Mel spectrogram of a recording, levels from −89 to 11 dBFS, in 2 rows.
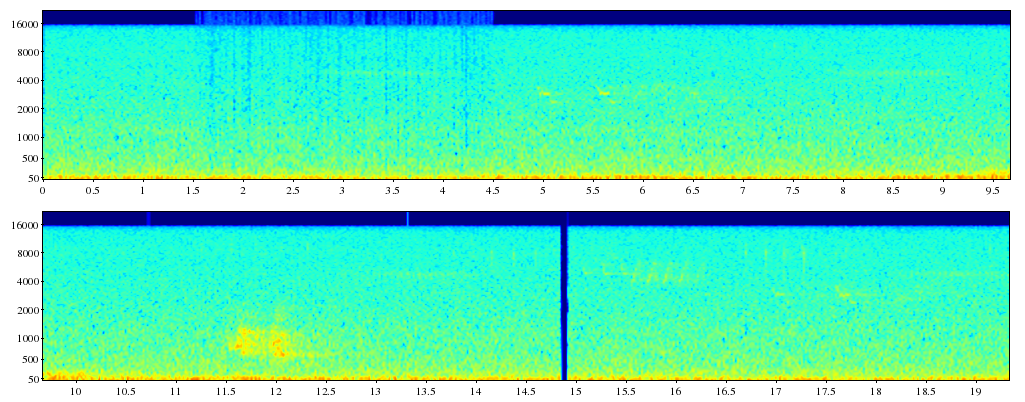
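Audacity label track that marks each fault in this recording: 1.510000	4.510000	clipping −18.5 dBFS
10.720000	10.720000	click
13.310000	13.310000	click
14.840000	14.910000	drop-out 75 ms

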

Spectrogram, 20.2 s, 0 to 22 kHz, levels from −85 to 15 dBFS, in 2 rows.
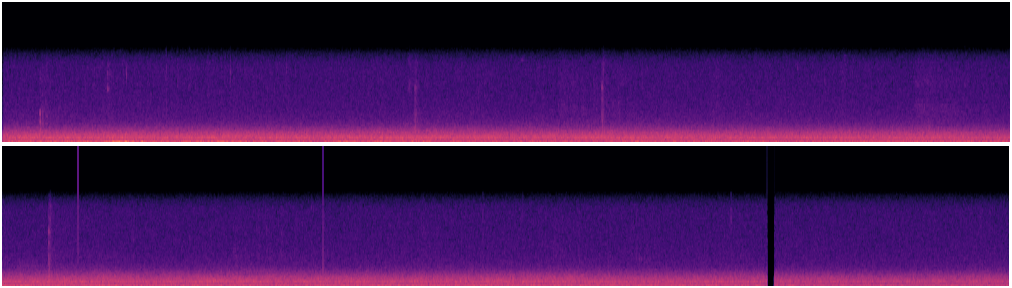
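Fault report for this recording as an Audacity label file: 10.840000	10.840000	click
13.290000	13.290000	click −13 dBFS
17.730000	17.800000	drop-out 75 ms

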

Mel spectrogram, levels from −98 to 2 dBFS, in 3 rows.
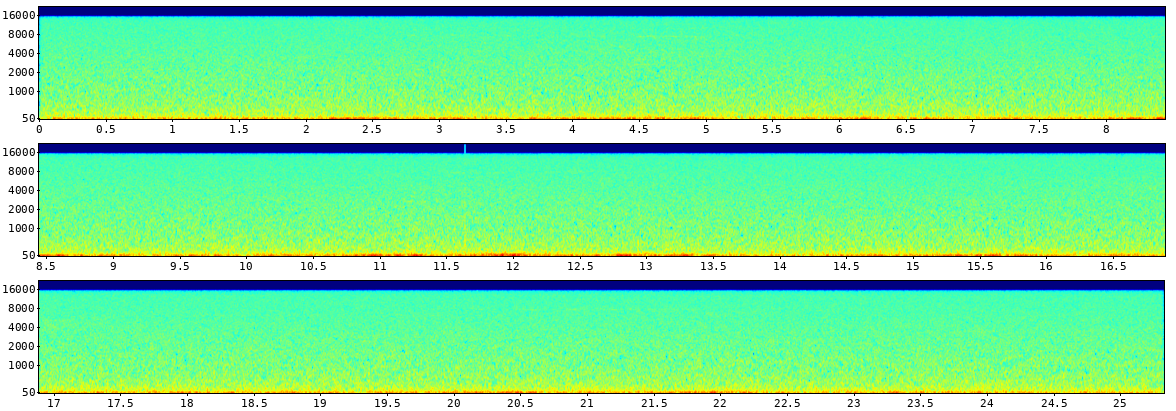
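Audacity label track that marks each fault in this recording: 11.640000	11.640000	click

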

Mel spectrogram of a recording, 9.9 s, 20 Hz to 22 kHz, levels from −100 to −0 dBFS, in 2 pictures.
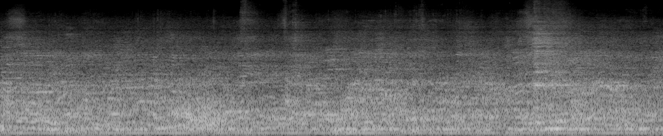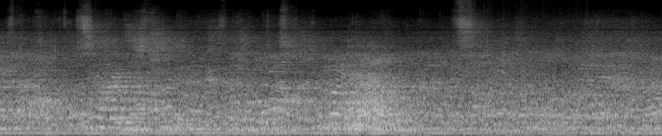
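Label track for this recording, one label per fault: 8.300000	9.400000	clipping −30.5 dBFS

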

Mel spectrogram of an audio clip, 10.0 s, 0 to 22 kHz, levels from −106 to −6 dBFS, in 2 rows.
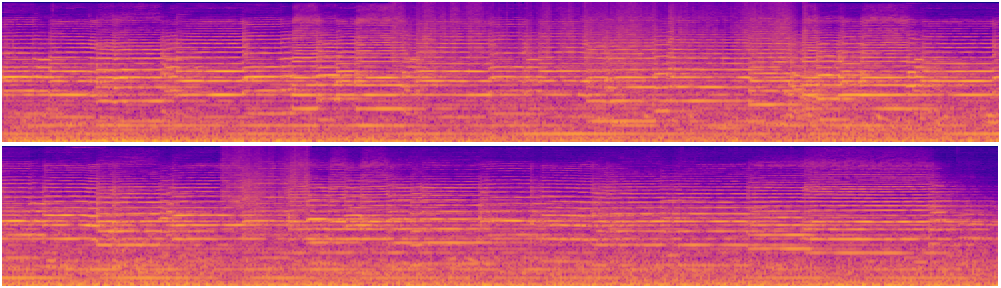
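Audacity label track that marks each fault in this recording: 1.930000	4.030000	clipping −21 dBFS
6.060000	6.520000	clipping −24 dBFS

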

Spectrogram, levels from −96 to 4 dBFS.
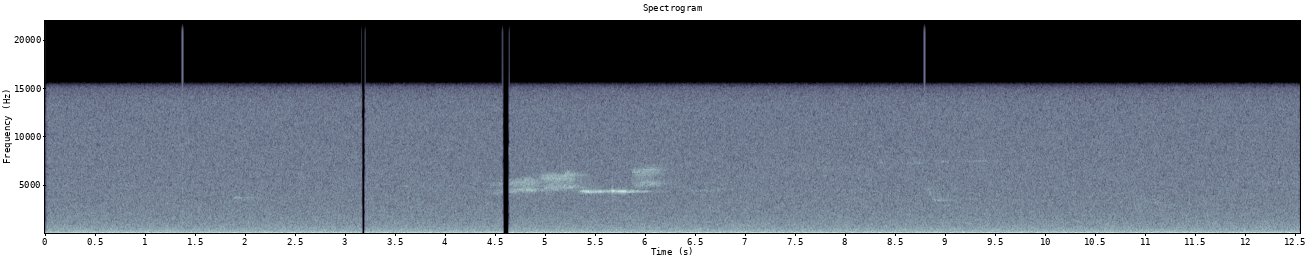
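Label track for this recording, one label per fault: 1.370000	1.370000	click
3.160000	3.200000	drop-out 38 ms
4.570000	4.640000	drop-out 69 ms
8.790000	8.790000	click

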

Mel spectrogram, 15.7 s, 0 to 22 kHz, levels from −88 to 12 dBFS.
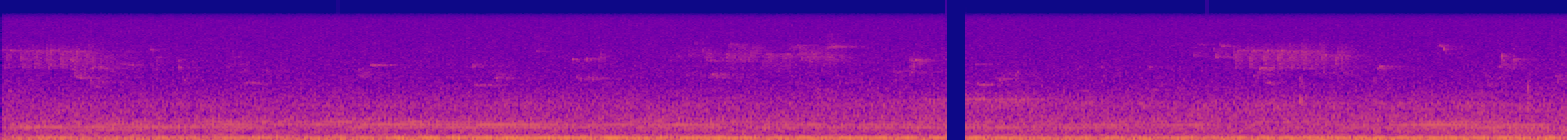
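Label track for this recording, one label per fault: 0.830000	0.830000	click
3.370000	3.370000	click
6.910000	6.910000	click
9.440000	9.630000	drop-out 195 ms
12.050000	12.050000	click

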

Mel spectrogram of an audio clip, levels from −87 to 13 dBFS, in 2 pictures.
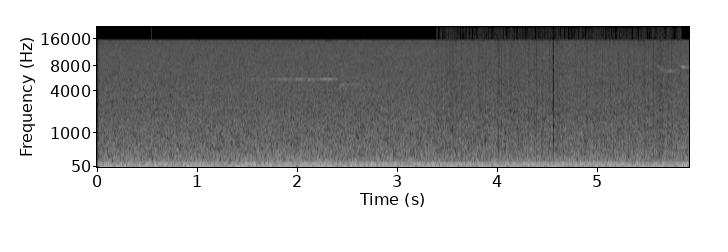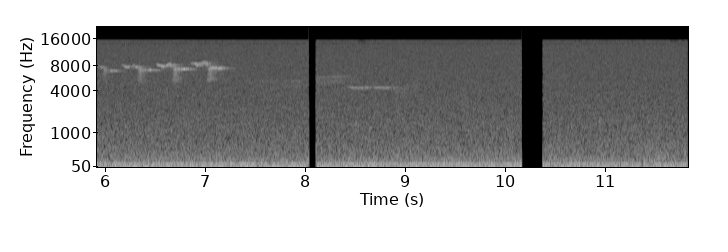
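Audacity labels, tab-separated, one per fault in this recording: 0.540000	0.540000	click
3.370000	5.850000	clipping −21.5 dBFS
8.030000	8.110000	drop-out 77 ms
10.160000	10.380000	drop-out 216 ms

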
